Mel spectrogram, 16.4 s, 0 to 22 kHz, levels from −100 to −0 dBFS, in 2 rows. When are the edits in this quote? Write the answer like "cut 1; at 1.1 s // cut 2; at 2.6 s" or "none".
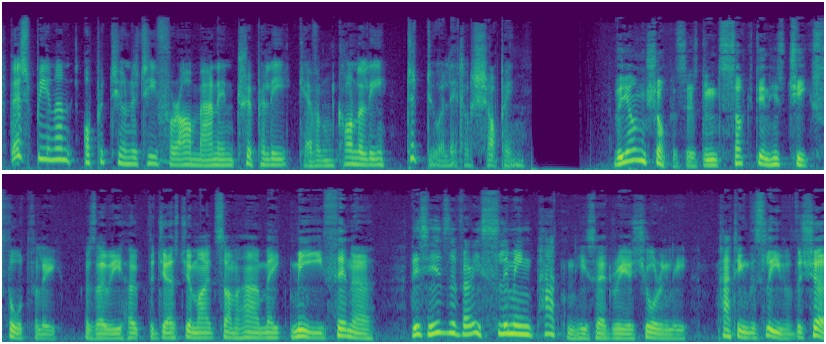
none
